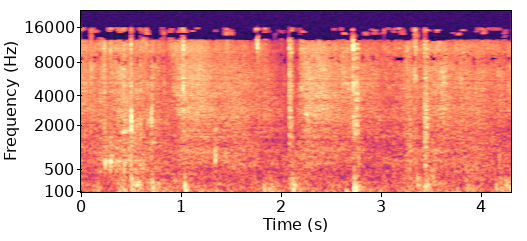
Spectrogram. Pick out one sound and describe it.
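A shovel scrapes and crunches into loose gravel.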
